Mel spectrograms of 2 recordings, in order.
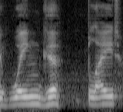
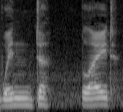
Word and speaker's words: Windblade: stroke generations wind blade I keep going to say wing blade rather than wind blade which is why I keep glancing at that to make sure I'm saying it right but this as far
